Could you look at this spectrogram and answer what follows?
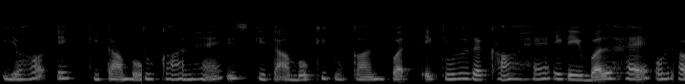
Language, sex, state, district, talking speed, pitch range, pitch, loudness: Hindi, female, Maharashtra, Nagpur, 140 wpm, 230-265 Hz, 245 Hz, -43 LUFS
